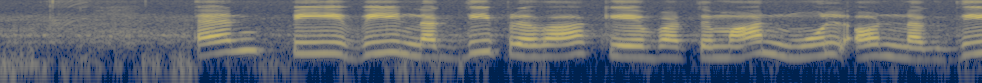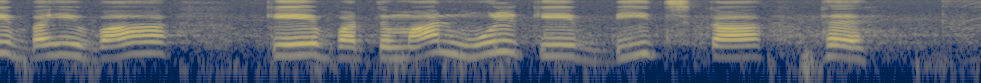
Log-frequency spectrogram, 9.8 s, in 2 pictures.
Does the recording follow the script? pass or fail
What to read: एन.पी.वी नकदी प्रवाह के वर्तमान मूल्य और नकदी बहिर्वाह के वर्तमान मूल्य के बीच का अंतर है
fail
